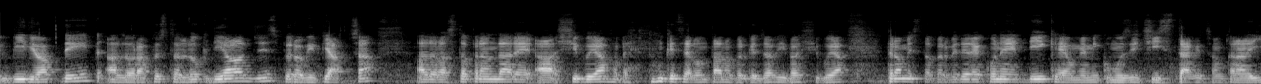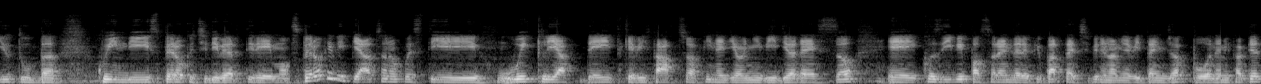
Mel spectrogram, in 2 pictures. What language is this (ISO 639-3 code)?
ita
